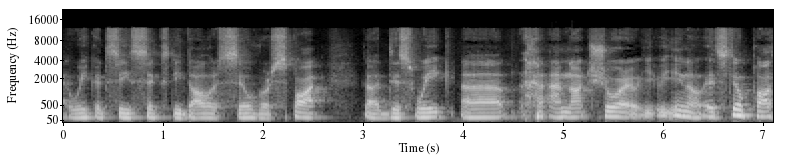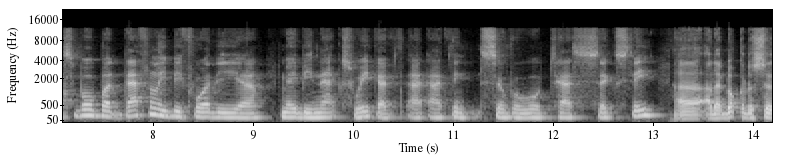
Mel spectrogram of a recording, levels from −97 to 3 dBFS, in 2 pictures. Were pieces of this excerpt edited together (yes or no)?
yes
